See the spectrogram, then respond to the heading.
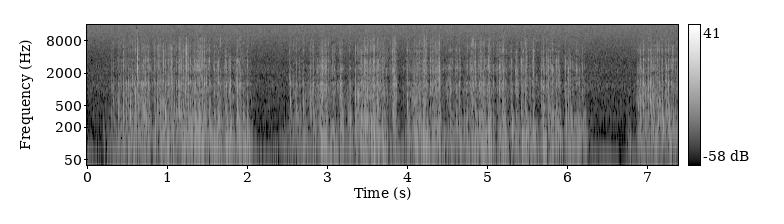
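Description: Fingertips scratch and flick across the dense, short, spiky bristles of a hand-sized, thin, flexible grey silicone cleaning glove held up away from the mic. The result is a steady, muffled, low-heavy rustling and crackling made of many quick soft scrapes, in long bursts broken by two brief quieter pauses.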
